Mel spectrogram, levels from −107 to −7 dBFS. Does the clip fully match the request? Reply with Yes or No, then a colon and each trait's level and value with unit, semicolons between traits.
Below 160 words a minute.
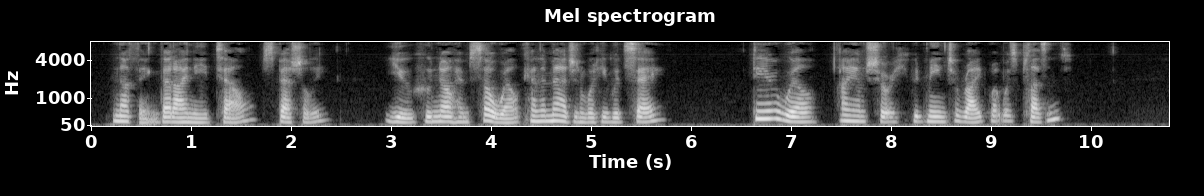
No: average, 170 wpm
